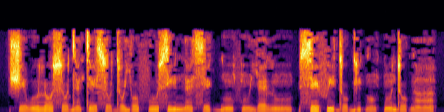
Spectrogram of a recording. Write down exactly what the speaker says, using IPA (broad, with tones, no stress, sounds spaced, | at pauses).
ʃ e˨ w u˧ l o˧ s o˨ d ɛ̃˨ t e˧ s o˨ d o˧ j o˦ f u˧ s i˧ n ɛ̃˨ s e˨˦ ɡ͡b ũ˧ f ũ˨ j ɛ˧ l ũ˧ | s e˦ f i˦˨ d o˨ ɡ i˧ ɡ ɔ̃˨ k͡p ũ˨˦ d o˧ ɡ ã˧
